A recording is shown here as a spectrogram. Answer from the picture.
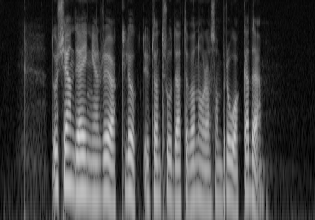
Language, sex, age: Swedish, female, 48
